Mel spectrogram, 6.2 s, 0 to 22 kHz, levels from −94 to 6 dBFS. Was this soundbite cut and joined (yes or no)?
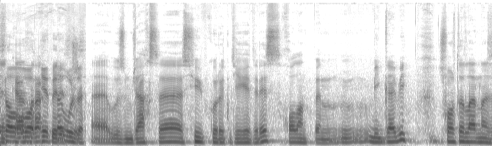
yes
